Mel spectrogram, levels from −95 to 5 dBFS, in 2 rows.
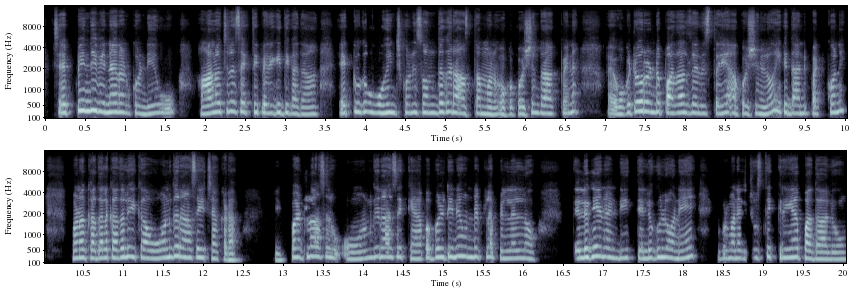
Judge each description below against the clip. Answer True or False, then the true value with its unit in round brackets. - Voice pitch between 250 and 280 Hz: True (265 Hz)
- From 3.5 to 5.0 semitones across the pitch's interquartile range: False (2.6 semitones)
